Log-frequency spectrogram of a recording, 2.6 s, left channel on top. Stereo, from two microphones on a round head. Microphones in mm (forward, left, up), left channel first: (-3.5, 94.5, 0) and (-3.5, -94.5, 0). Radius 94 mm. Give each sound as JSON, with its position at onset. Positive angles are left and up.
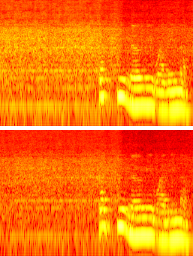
{"t": 1.3, "sound": "a man speaking", "side_deg": 15, "distance_m": 1.1}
